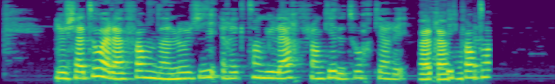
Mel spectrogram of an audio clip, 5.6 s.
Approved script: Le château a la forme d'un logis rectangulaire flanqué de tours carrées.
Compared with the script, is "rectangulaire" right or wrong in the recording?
right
